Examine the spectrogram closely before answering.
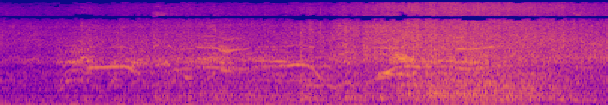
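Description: A roller coaster train rumbles and clatters along its track.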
